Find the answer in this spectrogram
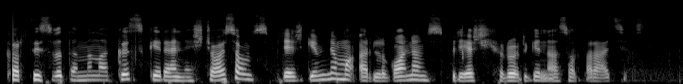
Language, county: Lithuanian, Tauragė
